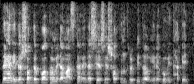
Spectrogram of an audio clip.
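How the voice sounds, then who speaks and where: A man's voice: a little high, fairly quick, fairly bright tone. A man teaching Quran letters and their pronunciation, patiently repeating each sound and asking his pupils questions. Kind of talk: slow, repetitive step-by-step teaching. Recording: roomy echo.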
